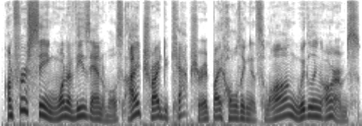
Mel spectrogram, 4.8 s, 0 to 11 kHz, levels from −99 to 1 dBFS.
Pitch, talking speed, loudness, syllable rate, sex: 150 Hz, 225 wpm, -21 LUFS, 5.6 syllables/s, male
